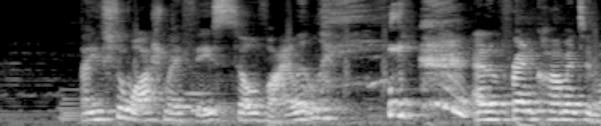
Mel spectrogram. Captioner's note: gentle music; chuckles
